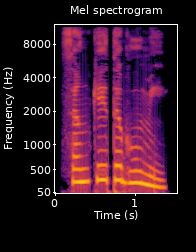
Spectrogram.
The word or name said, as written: ಸಂಕೇತಭೂಮಿ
